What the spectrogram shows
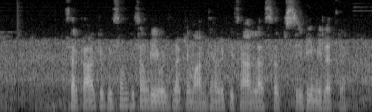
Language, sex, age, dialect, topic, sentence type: Chhattisgarhi, male, 18-24, Western/Budati/Khatahi, agriculture, statement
